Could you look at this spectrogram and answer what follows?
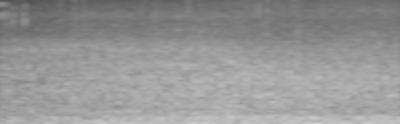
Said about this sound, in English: This car comes, and this is late at night, it comes pretty quick and is making a turn onto our street. And we're near the top of the street.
